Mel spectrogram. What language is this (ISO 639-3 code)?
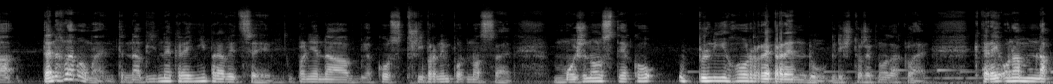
ces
